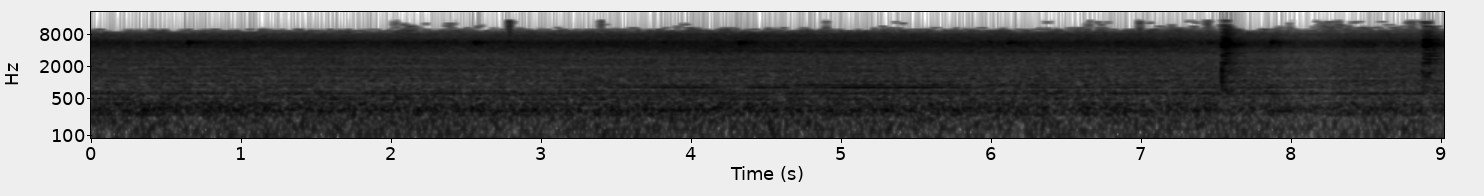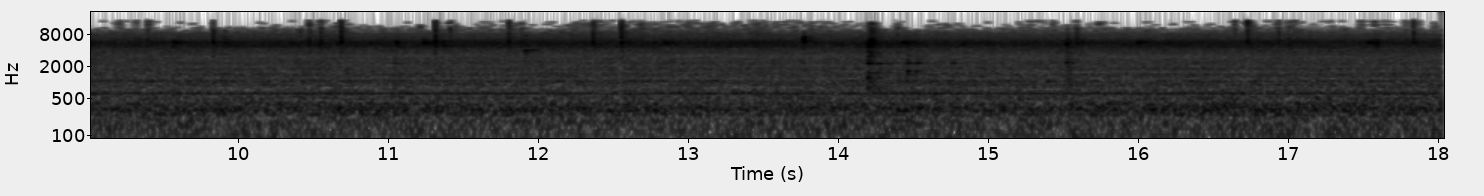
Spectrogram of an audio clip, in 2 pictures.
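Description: Kitchen exhaust fan running with a steady whir and hum, quite noisy. Over it come three sharp clinks of a utensil against a pan or dish: about seven and a half seconds in, again a second or so later, and once more near fourteen seconds.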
